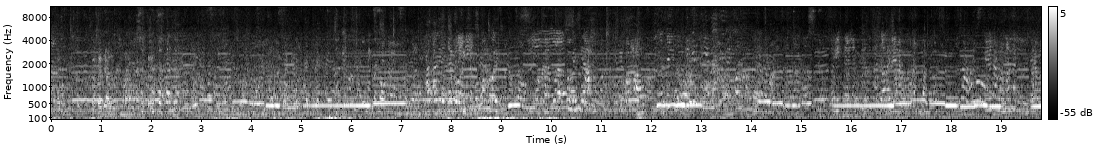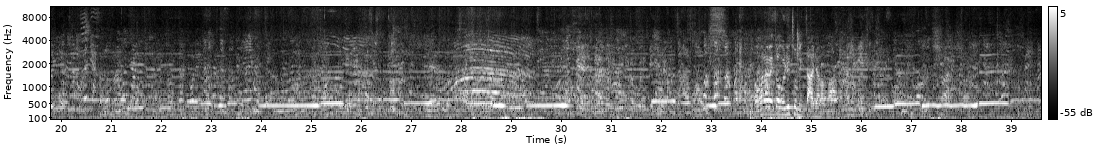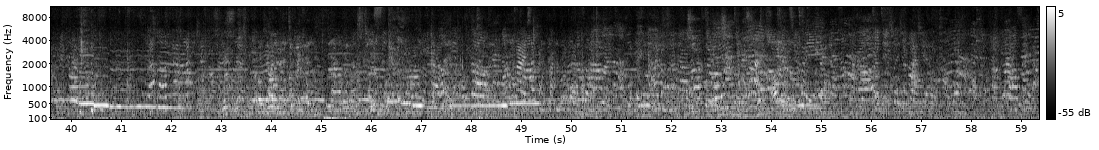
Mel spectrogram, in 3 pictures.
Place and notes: No., Jishan Street, Ruifang District, New Taipei City, Taiwan - Audio Postcard, Taiwan, JiuFen Old Street (九份老街), 12 11 2018
Recorded street scene at JiuFen Old Street (九份老街) with my Tascam DR-40
Voices of vendors, visitors and an erhu player in the background.
Find more recordings trough following link:
12 November 2018, 11:00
